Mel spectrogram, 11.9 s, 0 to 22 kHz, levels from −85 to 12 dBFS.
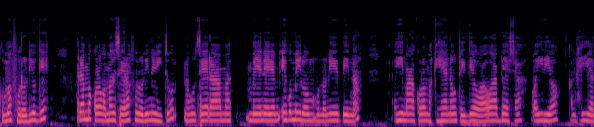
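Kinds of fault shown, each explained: HE-AAC compression: s sounds turn heavily gritty and metallic, nothing above 12.3 kHz, likely treble rebuilt by spectral band replication from lower bands at a very low bitrate.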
